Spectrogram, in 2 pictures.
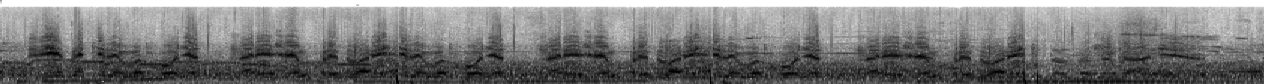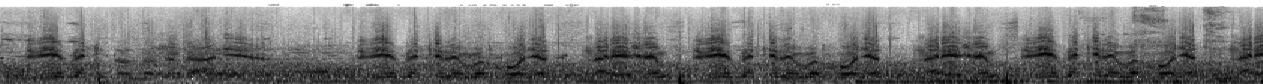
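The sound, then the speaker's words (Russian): A loud, continuous rocket-engine roar rumbles steadily at launch after the ignition command as the engines come up to preliminary mode, deep and powerful with a shifting low drone, while a voice talks over it in Russian. “Двигатели выходят на режим предварительный выход. Команда зажигания.”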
